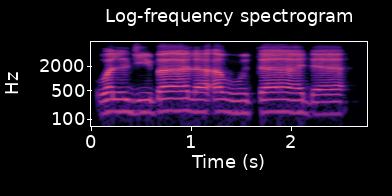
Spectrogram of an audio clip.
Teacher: Autada pada kalimat autada di akhirnya kita dapati fathatain dan setelahnya ada alif. Ketika dibaca waqaf maka wal jibala autada dipanjangkan 2 harkat. Dan tidak dibaca autadan. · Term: mad iwad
